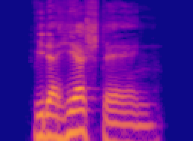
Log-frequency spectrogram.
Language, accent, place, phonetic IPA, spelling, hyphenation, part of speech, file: German, Germany, Berlin, [viːdɐˈheːɐ̯ˌʃtɛlən], wiederherstellen, wie‧der‧her‧stel‧len, verb, De-wiederherstellen.ogg
- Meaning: 1. to restore 2. to recreate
